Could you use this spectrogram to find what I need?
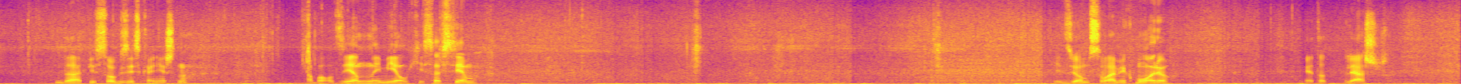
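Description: Wind blows across the open beach.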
